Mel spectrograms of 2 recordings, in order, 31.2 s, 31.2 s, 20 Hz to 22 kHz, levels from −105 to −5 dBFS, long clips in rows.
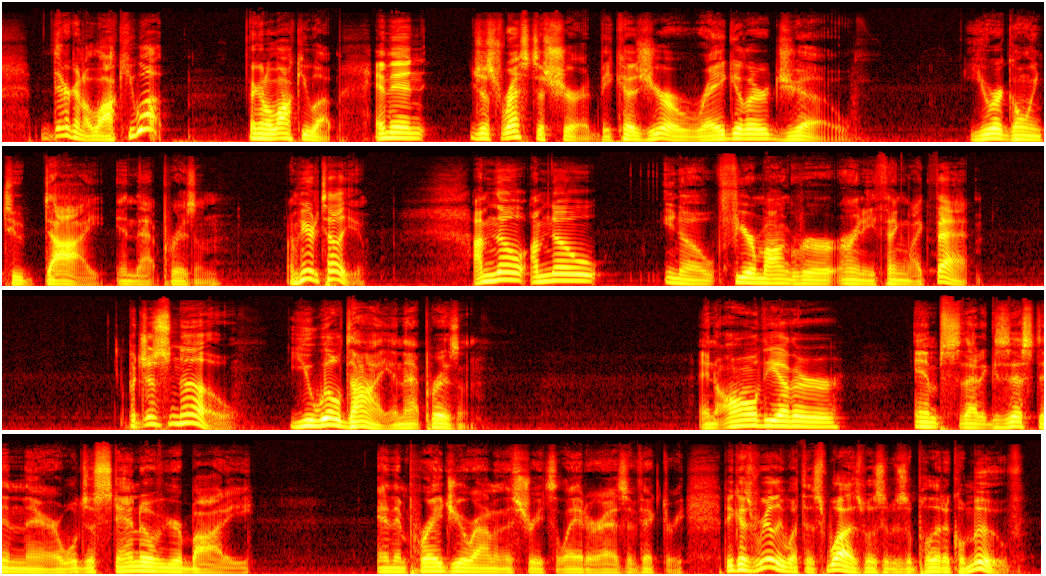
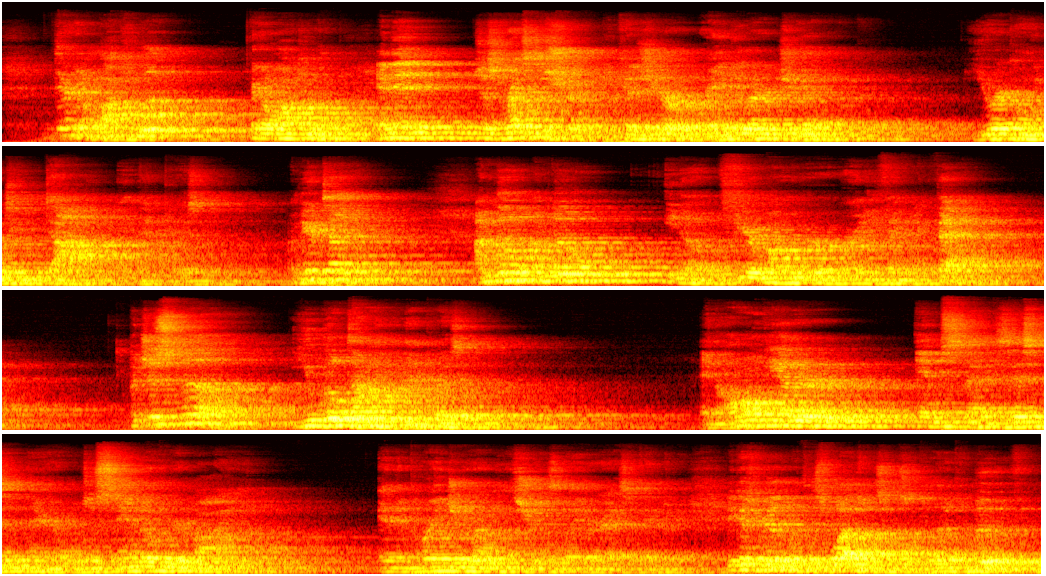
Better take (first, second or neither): first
